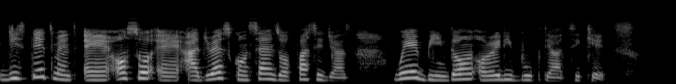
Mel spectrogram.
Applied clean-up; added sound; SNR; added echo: neural mask model Resemble Enhance denoiser.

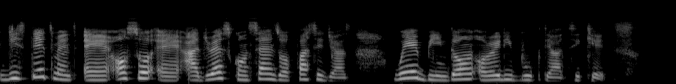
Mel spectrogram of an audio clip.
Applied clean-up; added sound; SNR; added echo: none; none; none; none.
